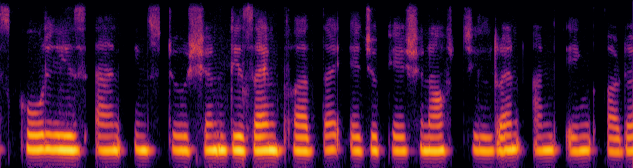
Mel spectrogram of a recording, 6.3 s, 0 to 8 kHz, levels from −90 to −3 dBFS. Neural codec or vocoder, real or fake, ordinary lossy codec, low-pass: vocoder, 44.1 kHz, 80 mel bands, Vocos; fake; Opus, 32 kbps; 7.2 kHz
